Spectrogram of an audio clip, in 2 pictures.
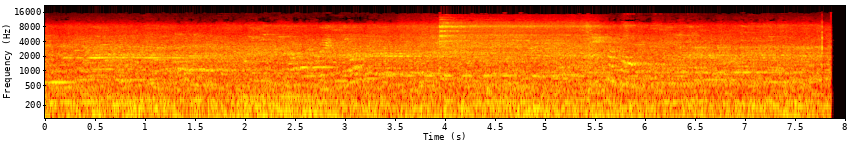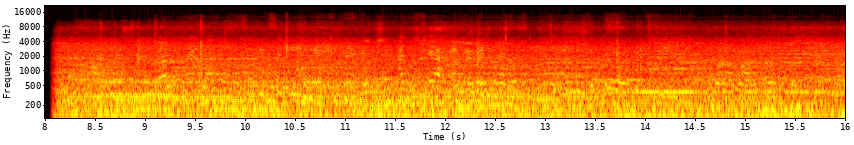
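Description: A crowd murmurs in a busy indoor space.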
